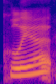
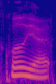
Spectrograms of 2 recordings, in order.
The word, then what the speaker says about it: Quileute: Because they also, for everyone else in the Quileute, how do you say it, Quileute? I think it's Quileute.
